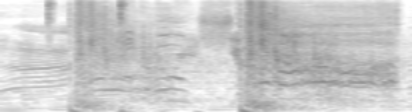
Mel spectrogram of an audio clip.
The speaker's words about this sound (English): It's an ambush. Oh, another one? He shot me.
